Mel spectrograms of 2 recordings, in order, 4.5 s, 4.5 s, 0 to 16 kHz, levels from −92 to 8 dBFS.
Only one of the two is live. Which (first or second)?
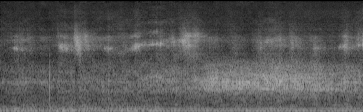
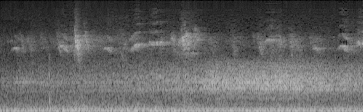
second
